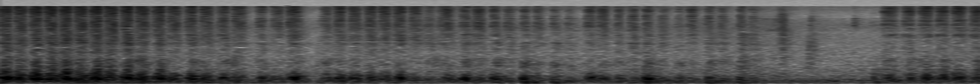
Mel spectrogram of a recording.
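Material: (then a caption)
Paper. A wooden colored pencil scratches and rubs across a flat white paper coloring sheet on a table while coloring the outer petals. Quiet, rapid back-and-forth strokes, about two to three per second and somewhat uneven, make a dry, papery scratching with a low-mid grainy body and a faint high hiss. Each stroke stops dead with no ring.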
